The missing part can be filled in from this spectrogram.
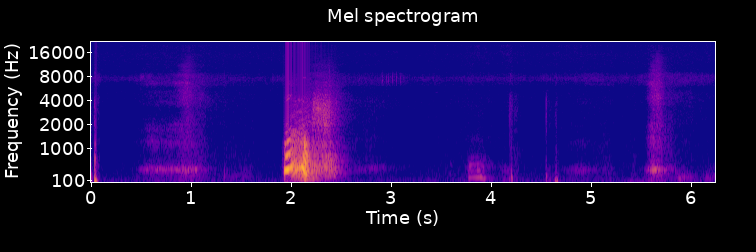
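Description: A short intake of breath, then one muffled, stifled sneeze followed by small sniffs; congested sneezing with a cold.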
